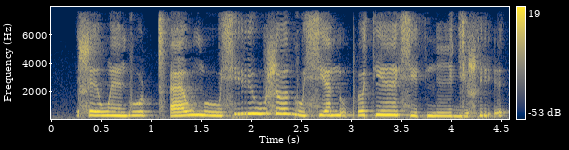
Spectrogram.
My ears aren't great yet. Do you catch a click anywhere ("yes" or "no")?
no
